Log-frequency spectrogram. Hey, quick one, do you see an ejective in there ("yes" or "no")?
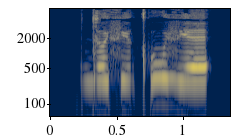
yes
